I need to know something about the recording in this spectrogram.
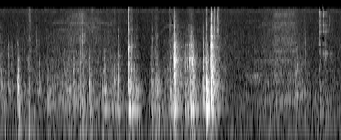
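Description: A few scattered light clicks and taps from a screwdriver and hands working on a robot vacuum's plastic casing, the loudest a little after two and a half seconds.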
